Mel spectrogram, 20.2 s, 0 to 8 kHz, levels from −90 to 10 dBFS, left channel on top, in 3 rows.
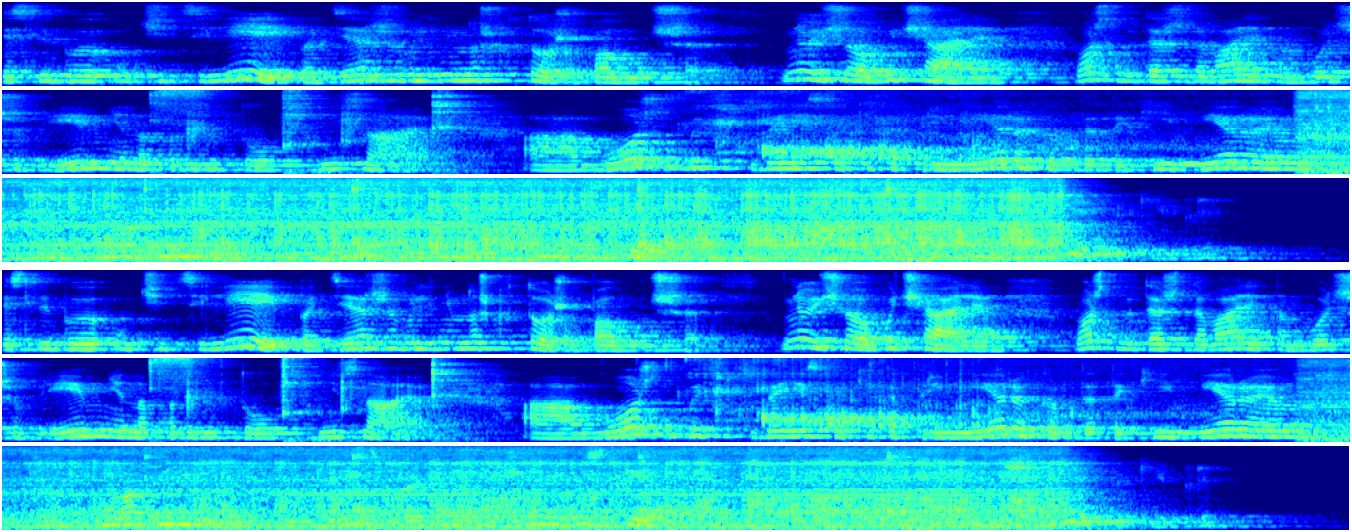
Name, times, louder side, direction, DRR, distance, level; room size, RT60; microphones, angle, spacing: voice 1, 0.0-3.5 3.9-13.3 13.6-16.9, right 1 dB, 45° right, 3 dB, 1.2 m, -40 dB
sound 1, 7.5-7.8 8.1-8.5 8.9-9.0 9.7-16.8, right 3 dB, 65° right, 1.6 m, -47 dB
sound 2, 13.2-18.8, left 3 dB, 35° left, 0.8 m, -33 dB
voice 2, 17.9-19.5, right 1 dB, 15° right, -2 dB, 1.7 m, -42 dB
8.1 x 6.4 x 4.1 m, 1.1 s
head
